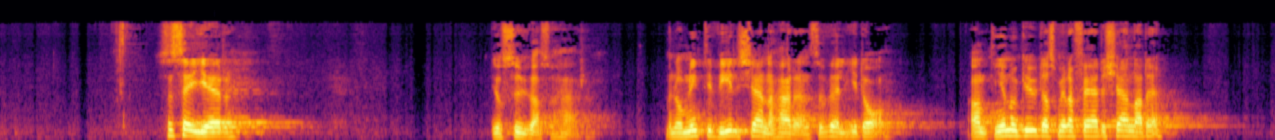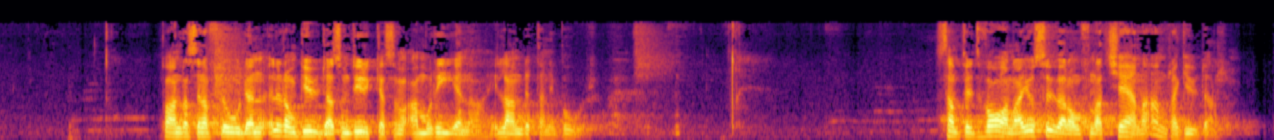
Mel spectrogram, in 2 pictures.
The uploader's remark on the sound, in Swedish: Inspelad i Roseniuskyrkan den 13 augusti 2023.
